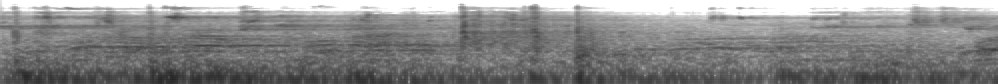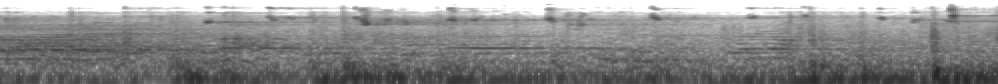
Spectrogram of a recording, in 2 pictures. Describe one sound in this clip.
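Young people call out to one another in a large echoing hall.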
